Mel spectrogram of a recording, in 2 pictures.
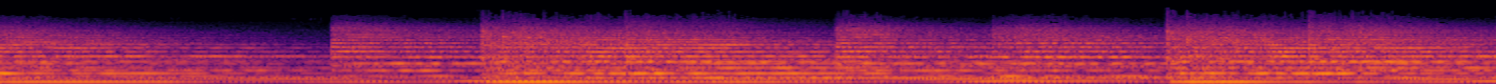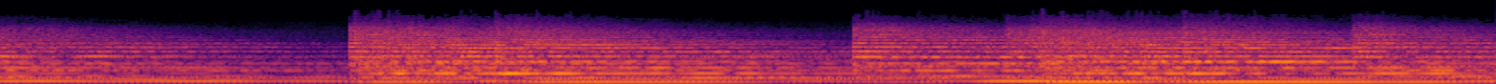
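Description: Swinging church bells ring for vespers on the eve of Villarreal's patron saint's day, a loud, continuous peal of many overlapping resonant strikes, deep tones sustained beneath brighter clangs, with no voices.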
